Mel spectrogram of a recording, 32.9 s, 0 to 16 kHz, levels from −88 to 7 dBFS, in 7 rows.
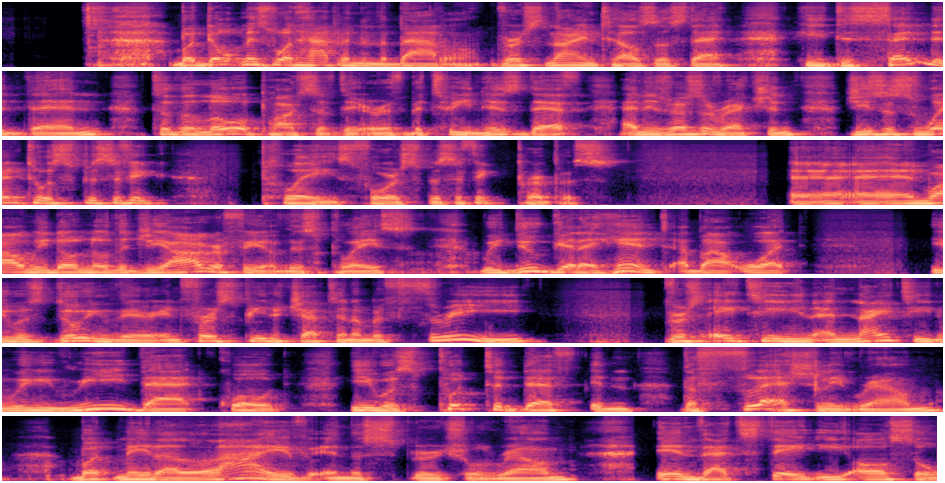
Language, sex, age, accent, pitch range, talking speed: English, male, 50-69, American, 100-125 Hz, 175 wpm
